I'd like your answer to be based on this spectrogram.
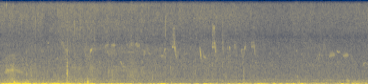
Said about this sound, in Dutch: het vogeltje wat je nu hoort, dat is de zanger.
